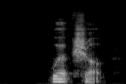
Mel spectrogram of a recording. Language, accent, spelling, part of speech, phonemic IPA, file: English, Australia, workshop, noun / verb, /ˈwɜːk.ʃɔp/, En-au-workshop.ogg
- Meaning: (noun) A room, especially one which is not particularly large, used for manufacturing or other light industrial work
